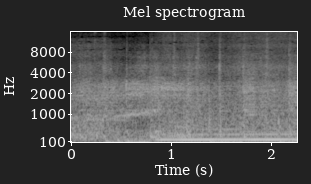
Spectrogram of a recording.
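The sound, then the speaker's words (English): Cars ramming and swerving across a road in a chase: a roaring engine with a sustained tire squeal that builds in loudness and holds steady. “The henchman accelerates, ramming his car into Sunny's, and the two cars swerve across the road.”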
